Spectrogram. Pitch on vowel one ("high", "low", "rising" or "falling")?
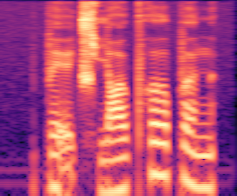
low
